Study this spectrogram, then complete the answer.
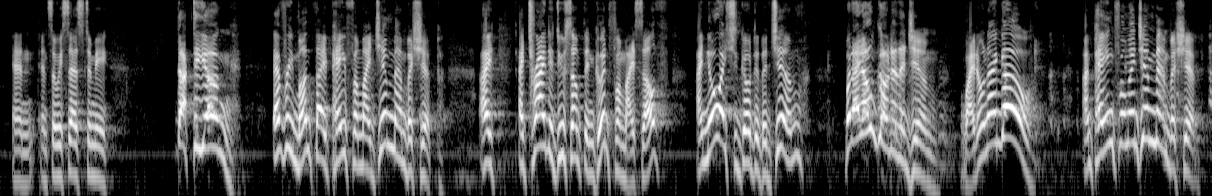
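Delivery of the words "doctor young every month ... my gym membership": put-on strong New York accent, pitched up. Retelling what the man in the next seat said, in a fake new york accent. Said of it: "[FAKE NEW YORK ACCENT]".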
